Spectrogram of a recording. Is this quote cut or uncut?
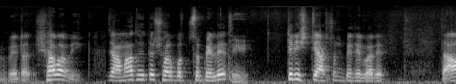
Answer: cut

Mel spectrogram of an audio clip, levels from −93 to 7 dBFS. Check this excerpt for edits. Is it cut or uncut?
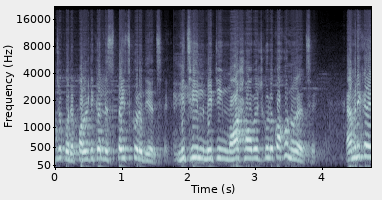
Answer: cut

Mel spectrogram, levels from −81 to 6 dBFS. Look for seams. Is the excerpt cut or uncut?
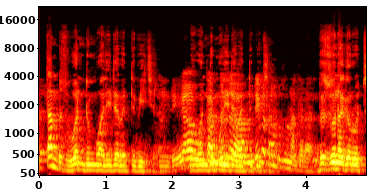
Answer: uncut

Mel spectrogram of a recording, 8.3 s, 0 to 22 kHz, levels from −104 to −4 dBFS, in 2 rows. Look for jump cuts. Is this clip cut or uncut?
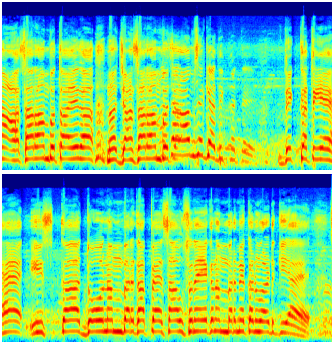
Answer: uncut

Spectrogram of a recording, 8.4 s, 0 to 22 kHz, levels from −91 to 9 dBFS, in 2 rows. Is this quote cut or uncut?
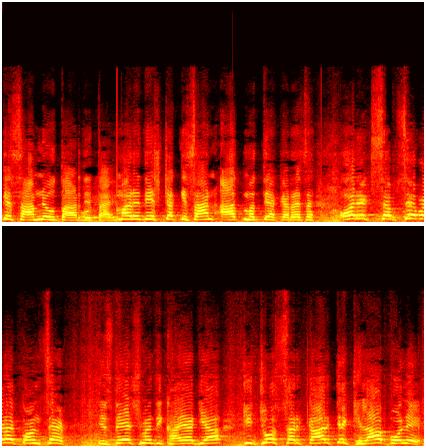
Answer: cut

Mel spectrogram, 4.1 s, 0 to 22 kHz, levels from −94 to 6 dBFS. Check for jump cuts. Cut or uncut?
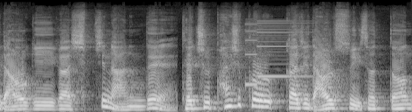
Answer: cut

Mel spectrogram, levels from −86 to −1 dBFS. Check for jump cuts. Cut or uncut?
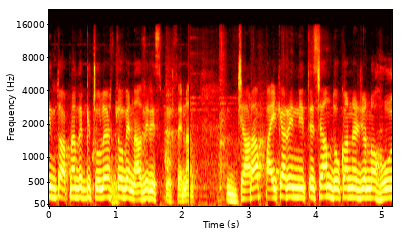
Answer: cut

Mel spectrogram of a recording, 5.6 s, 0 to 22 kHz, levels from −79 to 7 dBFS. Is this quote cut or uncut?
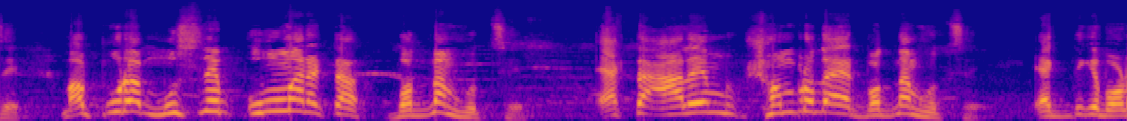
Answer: uncut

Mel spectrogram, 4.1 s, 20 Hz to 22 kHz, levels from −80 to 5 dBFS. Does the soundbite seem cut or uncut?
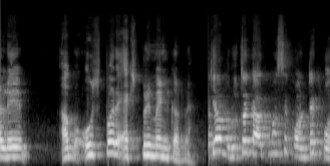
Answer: cut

